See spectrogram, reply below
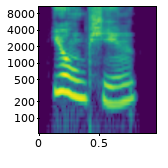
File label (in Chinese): "用品", Chinese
